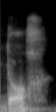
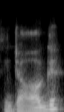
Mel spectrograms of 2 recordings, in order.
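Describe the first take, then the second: First: The final consonant is voiceless, without vibration. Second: The final consonant is a voiced g sound. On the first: The speaker calls it wrong. "it's not really doch" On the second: The speaker calls it right. "with a g, and g has voice"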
